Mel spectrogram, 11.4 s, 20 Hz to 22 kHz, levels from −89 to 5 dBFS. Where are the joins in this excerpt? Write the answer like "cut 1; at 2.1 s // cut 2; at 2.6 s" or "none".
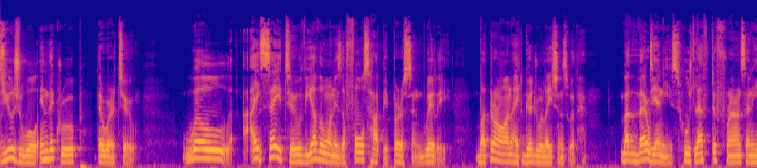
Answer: cut 1; at 3.9 s // cut 2; at 7.3 s // cut 3; at 7.8 s // cut 4; at 9.7 s // cut 5; at 10.4 s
